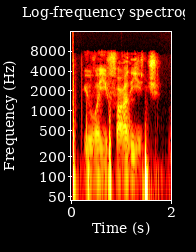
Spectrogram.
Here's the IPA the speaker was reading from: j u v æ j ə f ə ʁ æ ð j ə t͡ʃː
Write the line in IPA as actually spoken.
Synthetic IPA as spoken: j u v æ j ə fː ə ʁ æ ð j ə t͡ʃː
